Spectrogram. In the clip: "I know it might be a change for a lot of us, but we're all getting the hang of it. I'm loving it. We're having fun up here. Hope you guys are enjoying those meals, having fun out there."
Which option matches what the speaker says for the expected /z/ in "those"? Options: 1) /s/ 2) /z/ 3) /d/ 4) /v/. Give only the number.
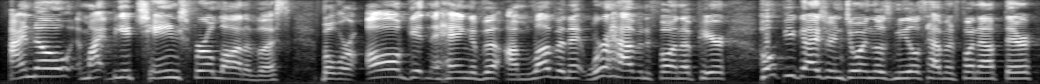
2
